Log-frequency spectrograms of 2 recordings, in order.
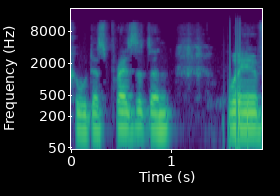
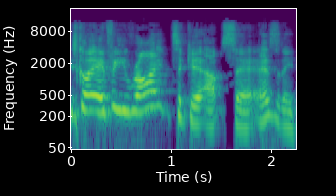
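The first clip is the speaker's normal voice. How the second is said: high, loud English sarcasm. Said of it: "that was a bit of English sarcasm there".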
